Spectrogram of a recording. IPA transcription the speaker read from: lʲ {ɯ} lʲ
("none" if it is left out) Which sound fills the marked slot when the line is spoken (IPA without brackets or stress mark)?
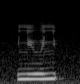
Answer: ɯ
